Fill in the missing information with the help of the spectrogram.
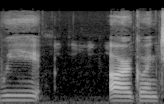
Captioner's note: speaking French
